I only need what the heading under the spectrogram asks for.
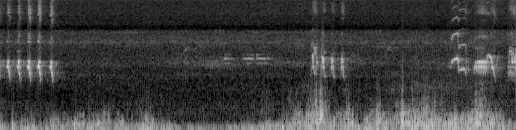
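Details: A pair of Indian blackbirds braving strong winds at Bopdeo Ghat, Pune, Maharashtra, India, in August, giving quick bursts of four or five sharp, high chattering notes, repeated three times, over heavy rumbling wind gusts.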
